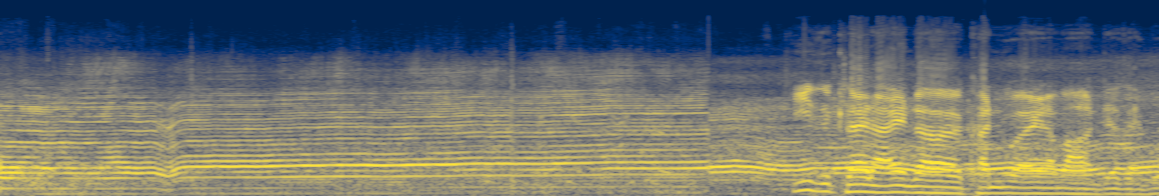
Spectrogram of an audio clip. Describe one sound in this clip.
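A racing powerboat engine roars at high pitch, its pitch wavering and rising as the boat speeds across the water.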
